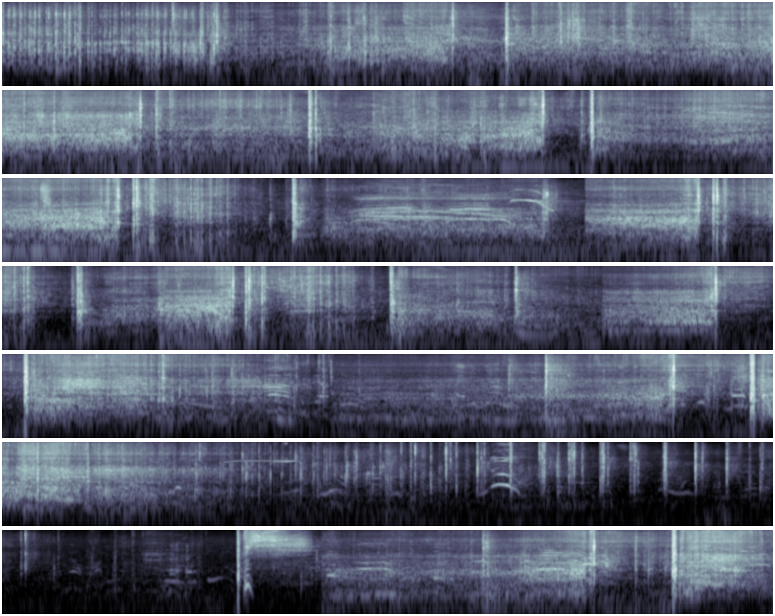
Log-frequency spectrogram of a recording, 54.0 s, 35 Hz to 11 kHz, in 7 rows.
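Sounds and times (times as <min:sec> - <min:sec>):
skateboard clacks popping and landing: 0:00.0 - 0:18.9, 0:22.0 - 0:35.1, 0:35.7 - 0:41.5, 0:50.8 - 0:53.9
skateboard wheels rolling on asphalt: 0:00.0 - 0:48.7, 0:49.3 - 0:53.9.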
